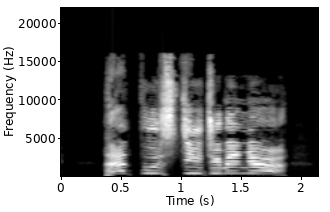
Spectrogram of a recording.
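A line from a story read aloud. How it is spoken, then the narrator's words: Shrieking. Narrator (Russian): завопил Перси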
